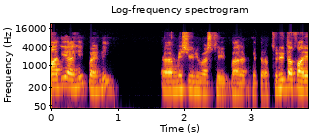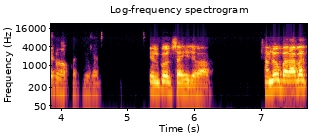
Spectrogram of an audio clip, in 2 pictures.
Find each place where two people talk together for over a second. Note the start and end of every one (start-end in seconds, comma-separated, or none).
none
